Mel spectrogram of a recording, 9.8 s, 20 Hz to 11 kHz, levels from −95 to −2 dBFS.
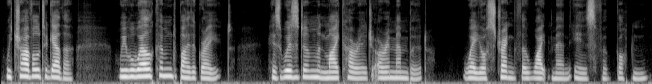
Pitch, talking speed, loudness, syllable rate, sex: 200 Hz, 145 wpm, -19 LUFS, 5.3 syllables/s, female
